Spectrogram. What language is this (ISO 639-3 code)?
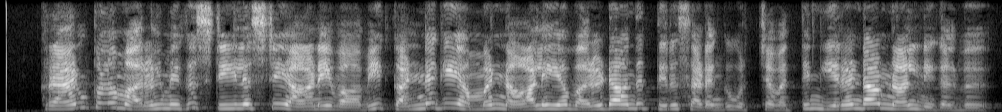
tam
